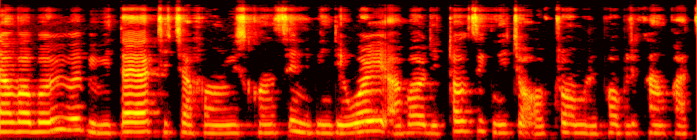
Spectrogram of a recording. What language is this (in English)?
Nigerian Pidgin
